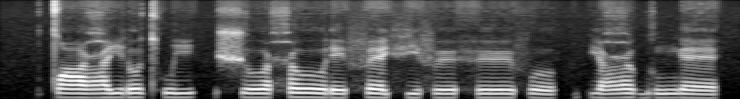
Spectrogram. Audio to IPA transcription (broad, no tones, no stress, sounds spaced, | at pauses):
tˤ øː ʕ iː ɾ o tʰ w i | ʃ oː ħ oː ɾ e f ɛ fʲ ɛ f øː h øː f o | pʲ ø ʕ ø ɡʷ i ŋ ɛ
